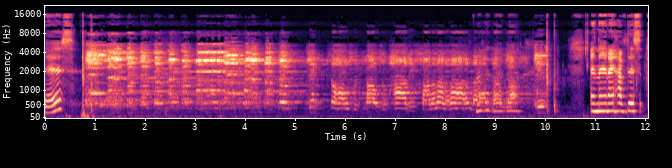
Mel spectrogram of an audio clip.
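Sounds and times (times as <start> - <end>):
toy jukebox playing sung song: 0.8 - 10.2.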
